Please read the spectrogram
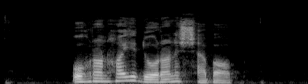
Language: Persian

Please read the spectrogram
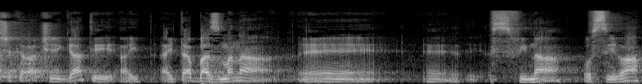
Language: Hebrew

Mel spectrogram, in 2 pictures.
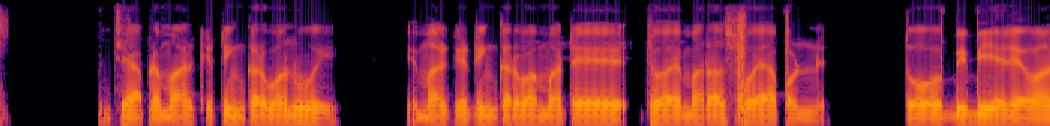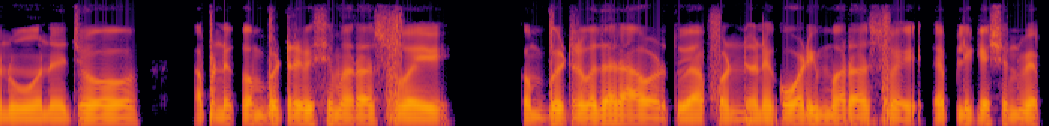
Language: Gujarati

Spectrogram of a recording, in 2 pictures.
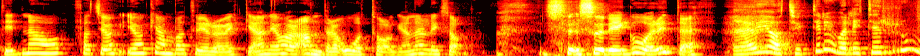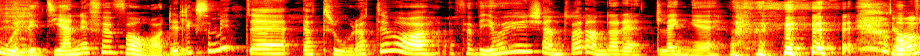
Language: Swedish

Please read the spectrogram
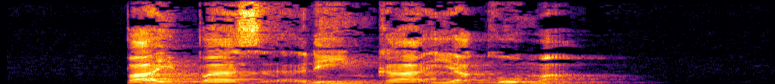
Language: Southern Pastaza Quechua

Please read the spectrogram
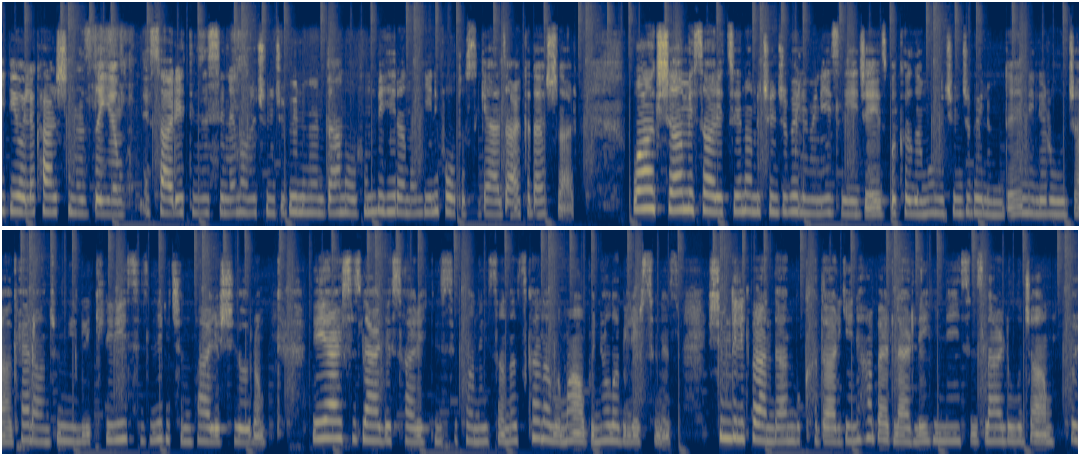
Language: Turkish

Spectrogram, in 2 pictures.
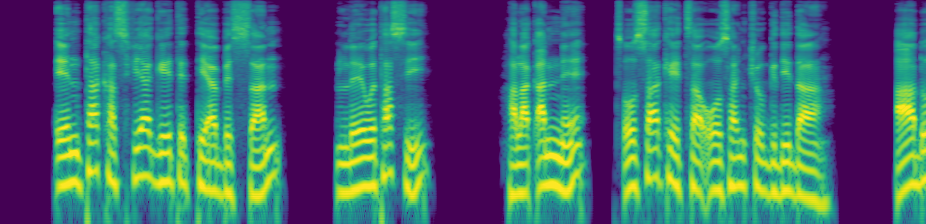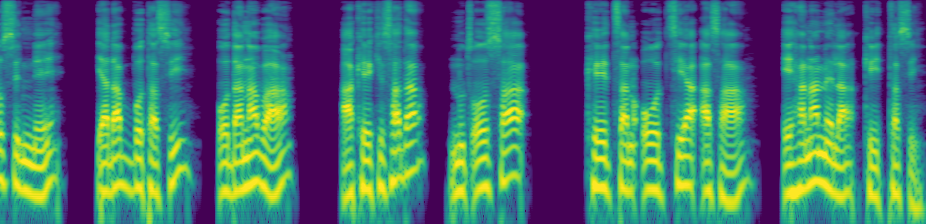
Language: Gofa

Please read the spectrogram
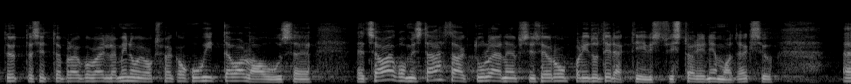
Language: Estonian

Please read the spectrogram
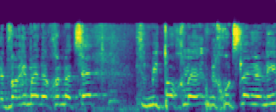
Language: Hebrew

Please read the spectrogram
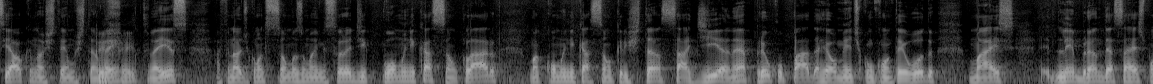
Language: Portuguese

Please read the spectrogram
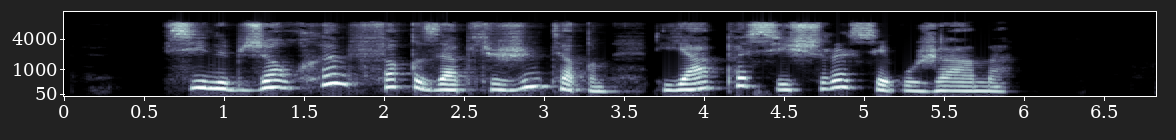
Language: Kabardian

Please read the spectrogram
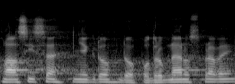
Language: Czech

